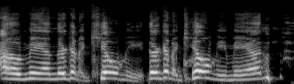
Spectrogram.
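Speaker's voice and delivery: high, loud, whiny, pleading moan. Mocking a movie villain who fears being killed: imitating a whiny guy. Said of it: "this whiny guy with a pedo stash going like".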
